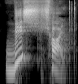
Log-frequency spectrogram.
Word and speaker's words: বিস্ময়: এই যে ম ফলাটা কিন্তু চন্দ্রবিন্দু আকারে উচ্চারিত হবে, বিস্ময়।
